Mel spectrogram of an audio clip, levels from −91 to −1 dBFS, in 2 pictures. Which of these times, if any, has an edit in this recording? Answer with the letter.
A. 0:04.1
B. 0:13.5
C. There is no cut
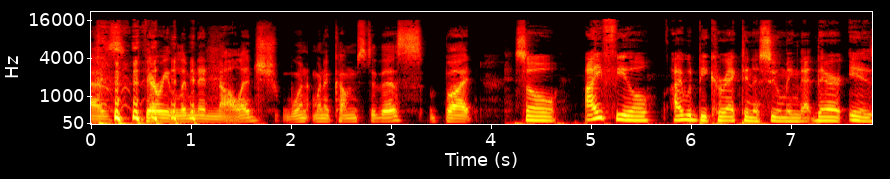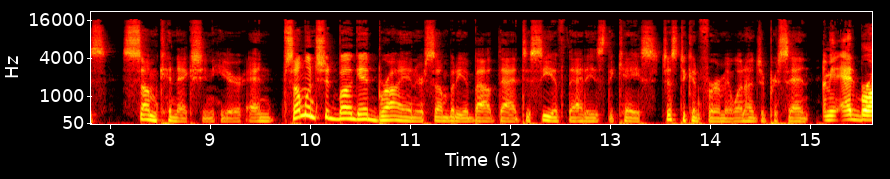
A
